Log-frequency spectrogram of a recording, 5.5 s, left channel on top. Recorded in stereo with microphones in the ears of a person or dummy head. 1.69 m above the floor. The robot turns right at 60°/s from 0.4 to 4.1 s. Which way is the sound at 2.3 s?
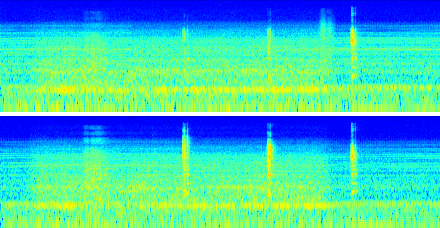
65° right (ahead or behind).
